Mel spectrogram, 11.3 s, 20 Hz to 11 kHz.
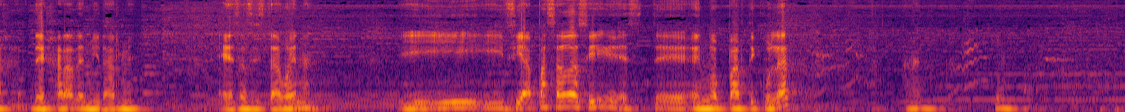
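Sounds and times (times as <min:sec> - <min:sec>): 
speech: 0:00.4 - 0:01.5, 0:02.2 - 0:03.3, 0:04.0 - 0:08.1, 0:09.0 - 0:09.4
female cat meowing: 0:07.9 - 0:11.2.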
